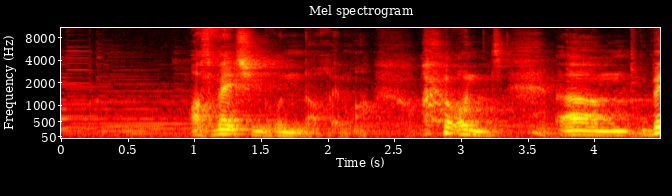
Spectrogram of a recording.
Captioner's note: giggles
